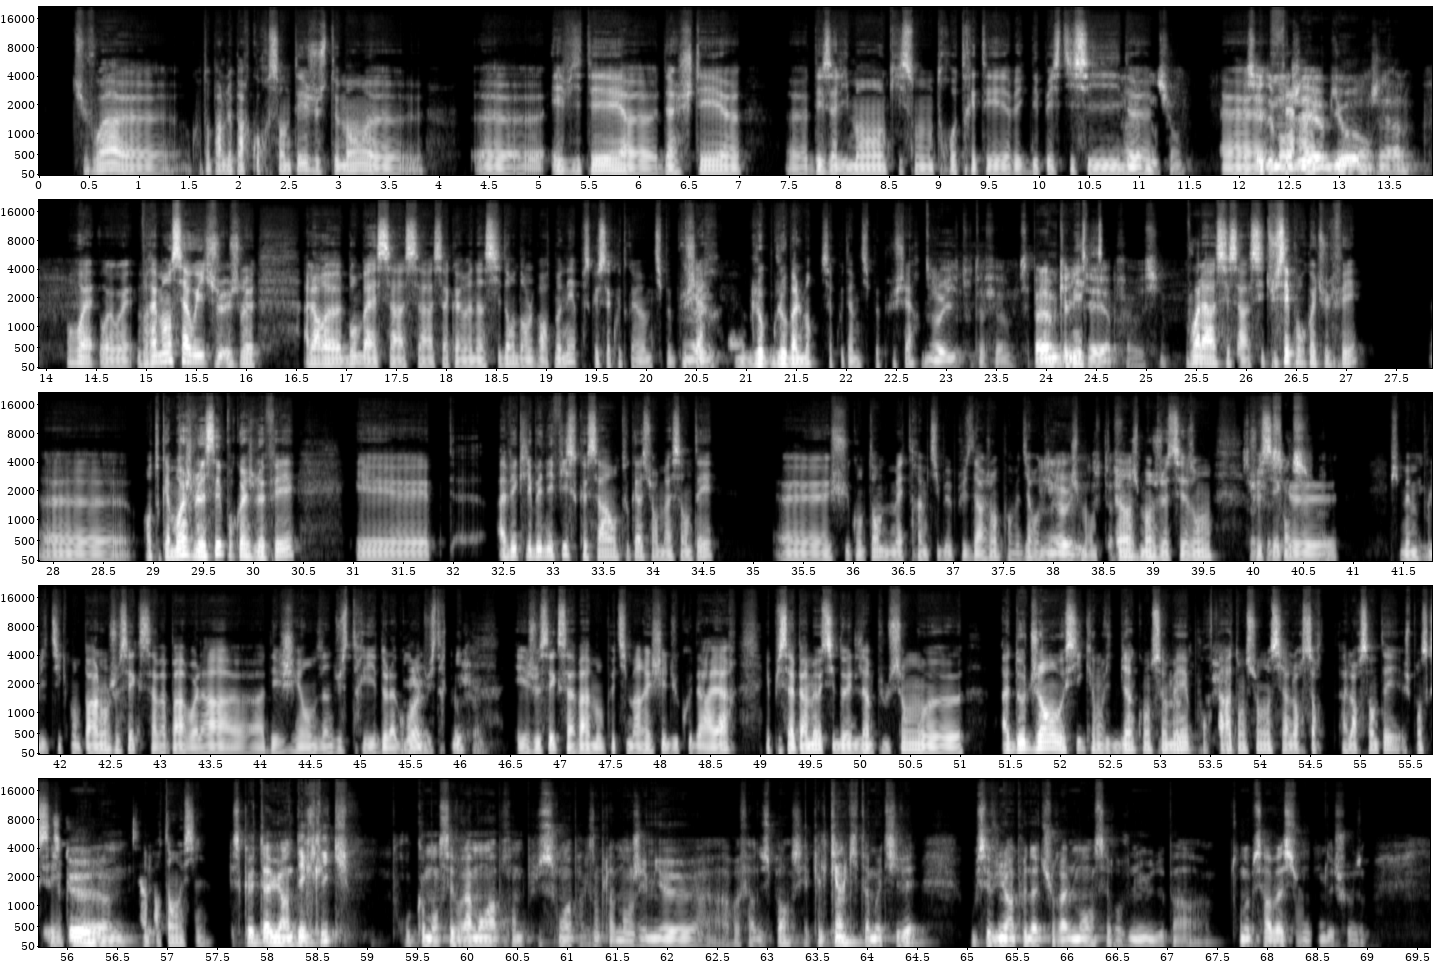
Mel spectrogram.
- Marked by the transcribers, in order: drawn out: "heu"; other background noise; stressed: "vraiment"; stressed: "sais"; drawn out: "Heu"; drawn out: "Et"; drawn out: "que"; stressed: "quelqu'un"
- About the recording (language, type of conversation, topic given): French, podcast, Qu’est-ce qui te rend le plus fier ou la plus fière dans ton parcours de santé jusqu’ici ?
